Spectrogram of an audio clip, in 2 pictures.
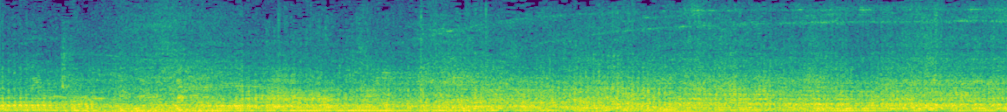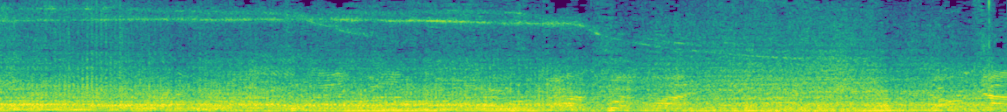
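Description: Diesel engines of racing semi-truck tractors running hard around an oval, a steady engine drone whose pitch wavers up and down as they lap.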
